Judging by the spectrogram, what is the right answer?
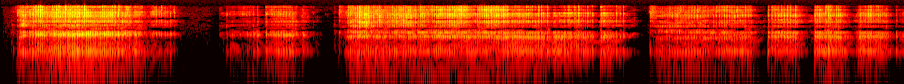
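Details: Man burping: several long, loud, throaty belches in a row with brief pauses between; repeated burping.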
